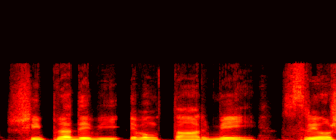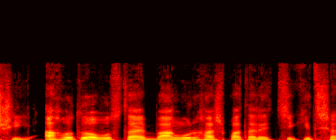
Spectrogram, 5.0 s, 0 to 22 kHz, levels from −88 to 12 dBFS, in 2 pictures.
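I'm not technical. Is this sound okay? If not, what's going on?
Yes, no faults here.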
